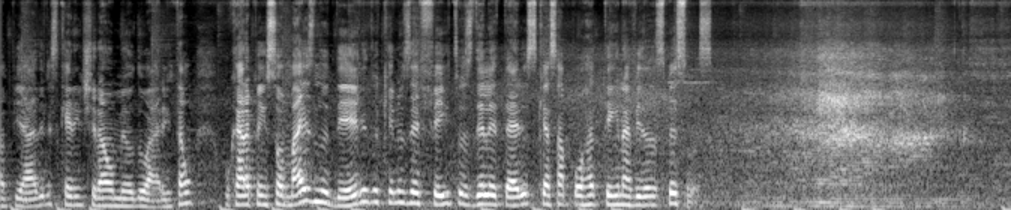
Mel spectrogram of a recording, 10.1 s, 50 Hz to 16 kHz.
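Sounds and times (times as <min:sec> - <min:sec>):
speech: 0:00.0 - 0:07.3
motorcycle passing outside: 0:02.8 - 0:10.1.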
